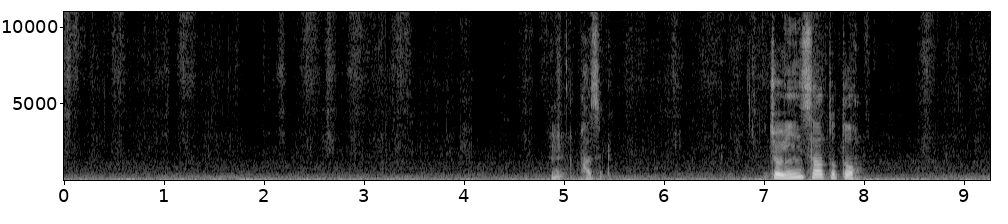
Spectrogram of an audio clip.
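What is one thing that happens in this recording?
Playing cards rustle and flick softly against each other.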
